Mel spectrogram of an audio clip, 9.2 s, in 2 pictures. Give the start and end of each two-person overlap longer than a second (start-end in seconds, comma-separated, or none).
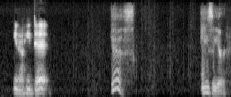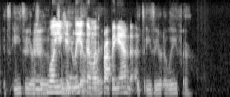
5.3-6.6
